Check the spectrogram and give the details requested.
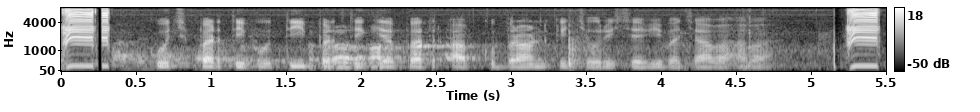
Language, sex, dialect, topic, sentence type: Magahi, male, Central/Standard, banking, statement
